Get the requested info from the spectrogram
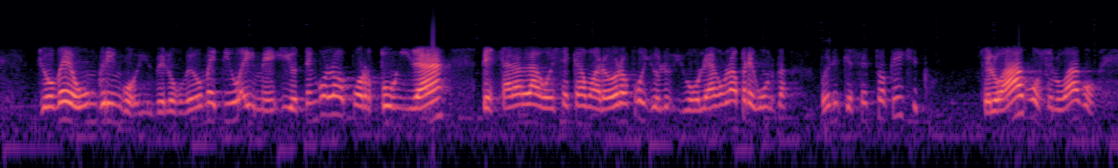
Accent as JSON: {"language": "Spanish", "country": "Venezuela", "said": "Yo como venezolano"}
